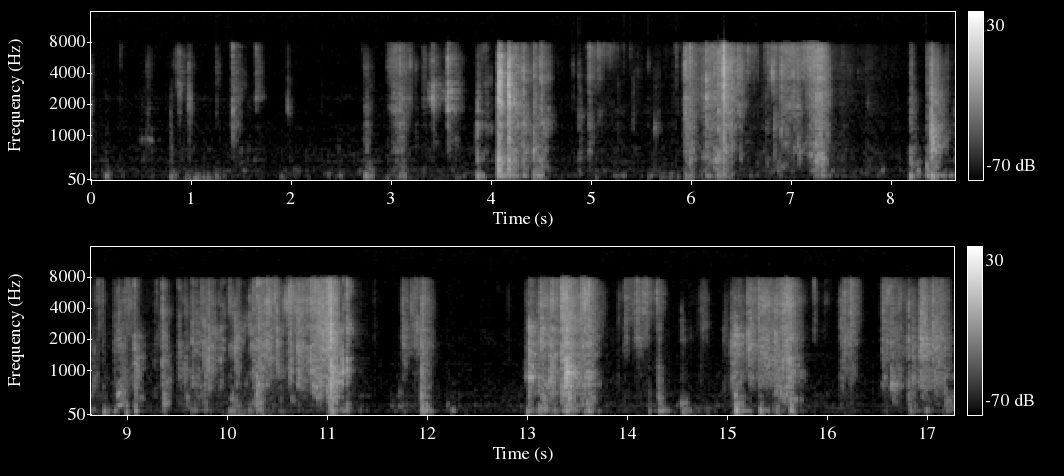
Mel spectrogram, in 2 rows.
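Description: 13-14 Upper Deck Series 2 hockey card pack wrappers being torn open and crinkled in irregular crackling bursts, with cards shuffled between them.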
